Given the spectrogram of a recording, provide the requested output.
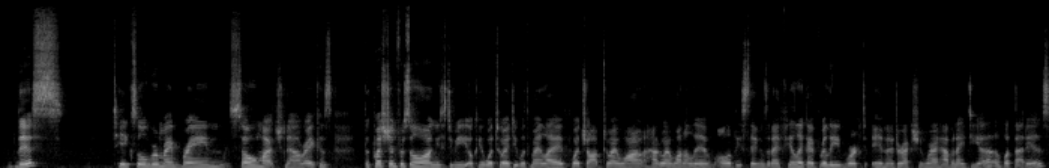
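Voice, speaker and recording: This woman talks at a moderate pace and medium pitch with fairly even intonation. It is an unremarkable speaking voice. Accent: Canadian. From Saskatchewan, Canada. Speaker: podcast guest, city designer and curator. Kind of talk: casual interview chat.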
